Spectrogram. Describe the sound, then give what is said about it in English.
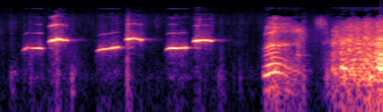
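A person whistles a birdlike two-note call three times in a steady rhythm, each phrase stepping up in pitch. It ends with a brief voiced burst and a rushing, breathy noise. “Who's making that noise? Oh, that's me.”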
